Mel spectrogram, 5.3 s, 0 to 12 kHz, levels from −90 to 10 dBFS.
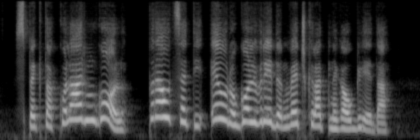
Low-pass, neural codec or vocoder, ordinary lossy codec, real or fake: none; codec, 24 kHz, 0.9 kbps, DualCodec; none; fake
